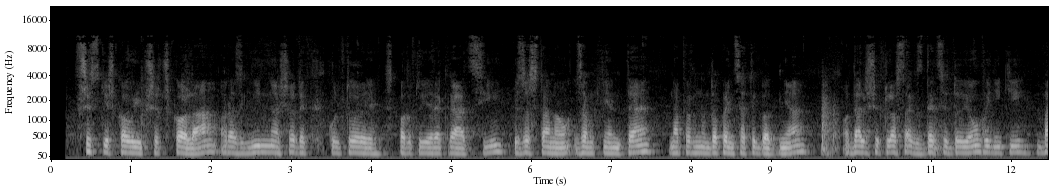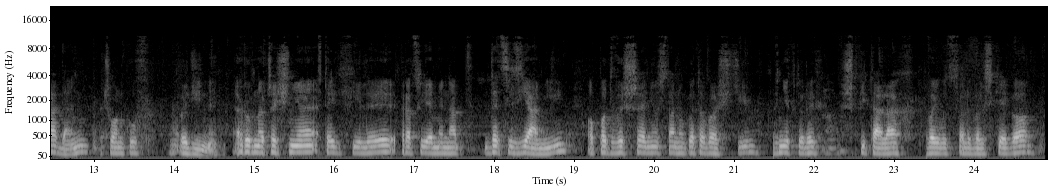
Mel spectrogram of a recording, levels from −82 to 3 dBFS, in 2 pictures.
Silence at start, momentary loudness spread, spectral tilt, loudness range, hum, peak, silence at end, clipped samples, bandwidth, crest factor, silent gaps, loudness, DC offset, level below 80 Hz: 0.3 s; 9 LU; -7.5 dB/octave; 3 LU; none; -10 dBFS; 0.05 s; under 0.1%; 11.5 kHz; 18 dB; none; -29 LUFS; 0.1%; -60 dBFS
